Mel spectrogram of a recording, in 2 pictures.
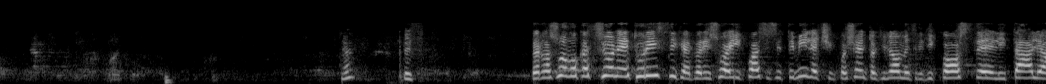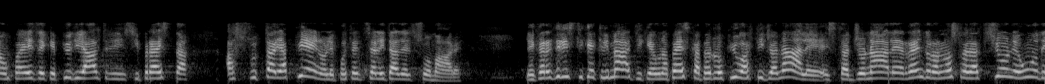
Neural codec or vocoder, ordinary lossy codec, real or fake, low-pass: none; Opus, 16 kbps; real; 7.2 kHz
